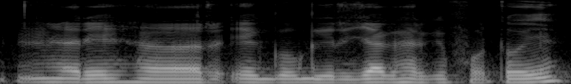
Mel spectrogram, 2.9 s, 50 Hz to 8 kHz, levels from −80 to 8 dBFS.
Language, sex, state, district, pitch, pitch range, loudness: Chhattisgarhi, male, Chhattisgarh, Jashpur, 125 Hz, 120-125 Hz, -27 LUFS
